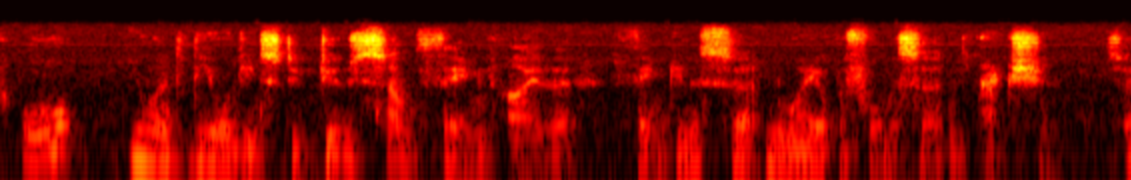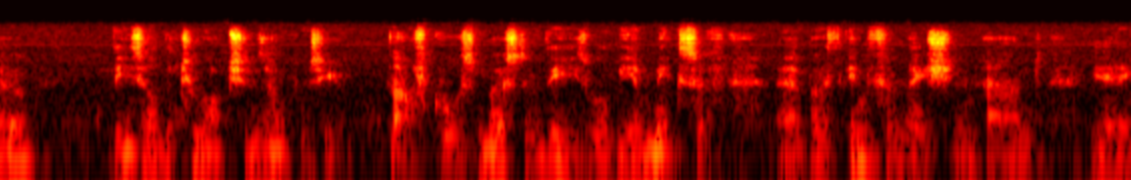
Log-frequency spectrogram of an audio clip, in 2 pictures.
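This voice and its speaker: A man lecturing in a measured, instructive way, pausing with fillers as he explains. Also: lowish voice, a little mellow, slight background noise, rough recording. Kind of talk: recorded lecture slidecast.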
